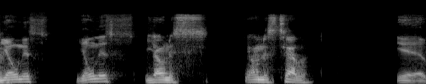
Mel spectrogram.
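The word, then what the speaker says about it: Yoenis: Julian Williams is how you say his name yonas yonas yonas Jonas tell yeah versus Julian Williams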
